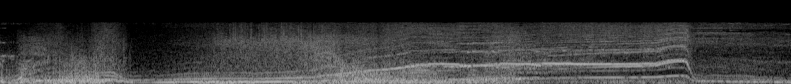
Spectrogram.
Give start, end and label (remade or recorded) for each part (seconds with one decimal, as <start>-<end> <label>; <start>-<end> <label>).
0.0-4.1 recorded; 4.1-4.9 remade; 4.9-7.9 recorded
